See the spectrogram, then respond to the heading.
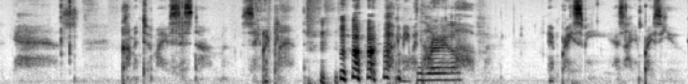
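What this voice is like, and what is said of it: Whispering, ASMR-like soft voice. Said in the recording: “I don't know why I'm whispering. ... I thought we were doing ASMR”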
